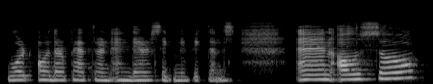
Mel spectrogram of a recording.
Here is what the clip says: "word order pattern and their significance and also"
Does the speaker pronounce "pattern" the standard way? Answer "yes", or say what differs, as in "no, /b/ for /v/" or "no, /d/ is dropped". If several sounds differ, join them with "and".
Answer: yes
